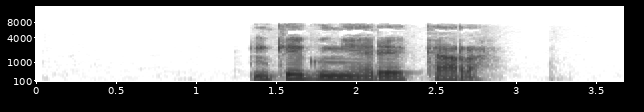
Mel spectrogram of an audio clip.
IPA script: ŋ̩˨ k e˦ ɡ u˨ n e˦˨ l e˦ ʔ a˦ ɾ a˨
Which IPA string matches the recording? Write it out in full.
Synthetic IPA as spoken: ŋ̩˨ k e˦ ɡ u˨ ɲ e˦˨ ɾ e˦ k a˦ ɾ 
